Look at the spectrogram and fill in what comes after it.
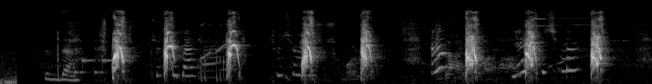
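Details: Angry dogs barking: sharp, loud barks repeated about every half second, with whiny yelping notes and short growly sounds between them.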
